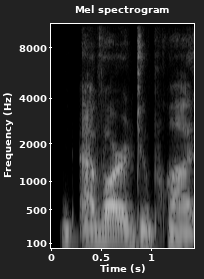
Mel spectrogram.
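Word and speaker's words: avoirdupois: Avoir du poids, it's a French word, obviously, where you have 1 ounce, 16 ounces is 1 pound.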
